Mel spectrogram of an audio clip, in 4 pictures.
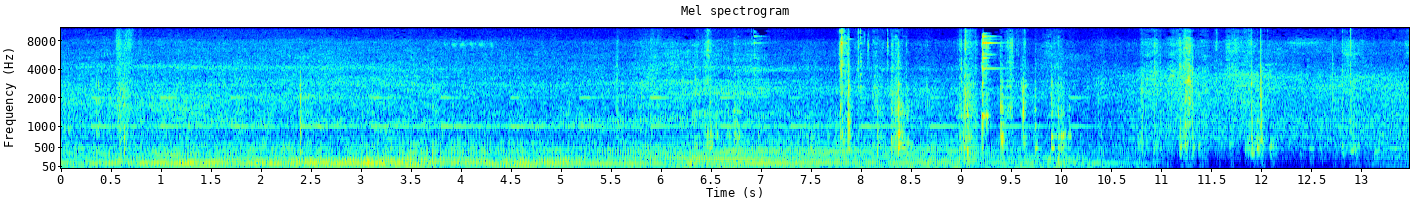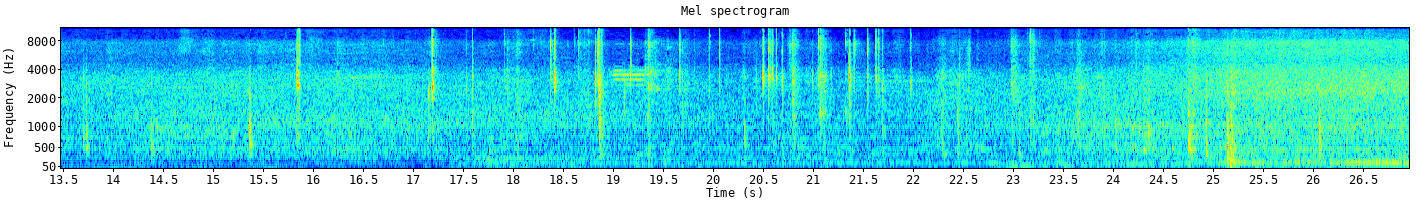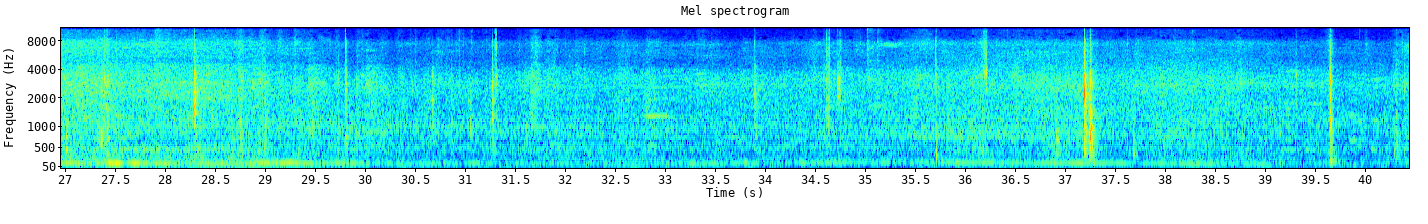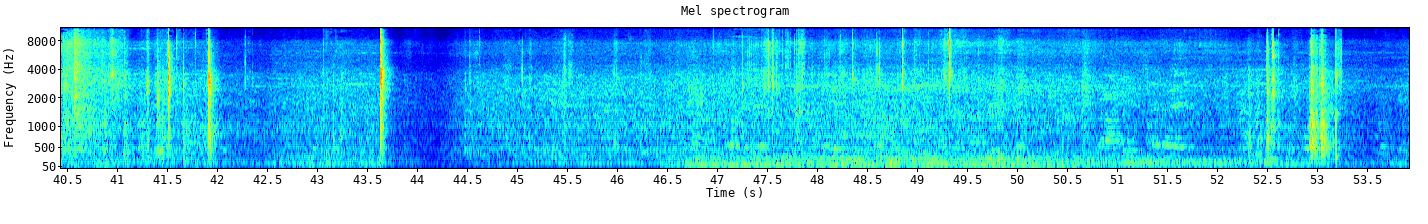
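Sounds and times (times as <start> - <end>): metallic clicks and clinks: 9.2 - 9.9.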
